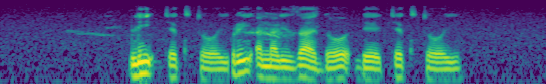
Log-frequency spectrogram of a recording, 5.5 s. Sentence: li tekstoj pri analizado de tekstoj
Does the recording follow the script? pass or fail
pass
